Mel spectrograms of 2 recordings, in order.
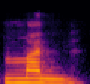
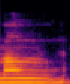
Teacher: we pronounce the noon because it's followed by a kha in this case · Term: clear man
